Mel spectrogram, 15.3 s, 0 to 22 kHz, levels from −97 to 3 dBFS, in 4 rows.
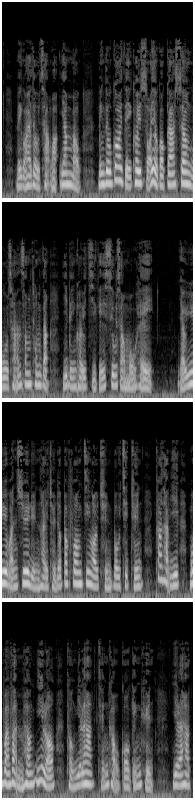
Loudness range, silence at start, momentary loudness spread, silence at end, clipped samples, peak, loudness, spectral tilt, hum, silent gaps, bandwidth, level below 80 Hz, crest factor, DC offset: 4 LU; 0.3 s; 10 LU; 0.1 s; under 0.1%; -8 dBFS; -26 LUFS; -7.5 dB/octave; none; none; 11 kHz; -54 dBFS; 18 dB; under 0.1%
